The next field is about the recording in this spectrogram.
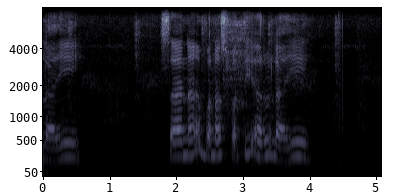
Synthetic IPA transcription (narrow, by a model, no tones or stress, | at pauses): laj | sanabʌnʌspʌt̪iɦʌɾulaj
